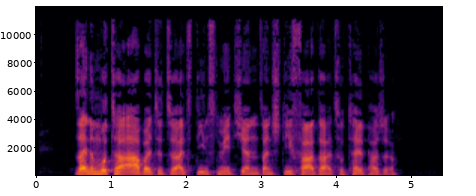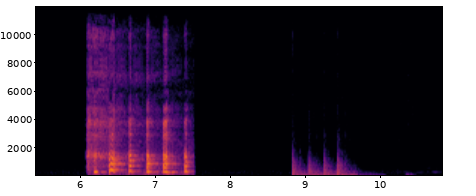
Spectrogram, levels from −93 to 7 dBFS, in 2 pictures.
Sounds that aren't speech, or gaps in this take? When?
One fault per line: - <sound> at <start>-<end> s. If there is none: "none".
- laugh at 6.1-7.5 s
- thud at 8.8-10.1 s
